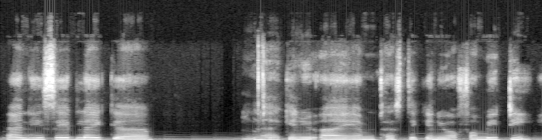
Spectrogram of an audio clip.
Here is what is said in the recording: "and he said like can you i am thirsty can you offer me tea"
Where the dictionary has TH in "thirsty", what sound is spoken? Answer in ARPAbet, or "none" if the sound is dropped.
T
